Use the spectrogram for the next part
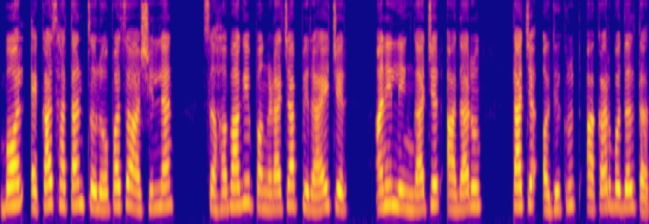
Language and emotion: Goan Konkani, neutral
